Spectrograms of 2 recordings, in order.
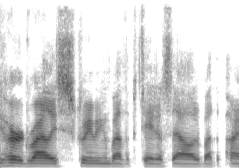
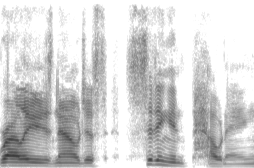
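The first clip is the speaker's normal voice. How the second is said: usual speaking voice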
